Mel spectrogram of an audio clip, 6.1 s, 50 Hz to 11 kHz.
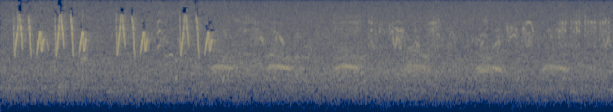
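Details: Wood sandpiper at Akrotiri Marsh, Cyprus, in April 2023: sharp, high whistled notes in quick clusters of two or three over two seconds, then fainter, lower piping notes against a steady background hiss.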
